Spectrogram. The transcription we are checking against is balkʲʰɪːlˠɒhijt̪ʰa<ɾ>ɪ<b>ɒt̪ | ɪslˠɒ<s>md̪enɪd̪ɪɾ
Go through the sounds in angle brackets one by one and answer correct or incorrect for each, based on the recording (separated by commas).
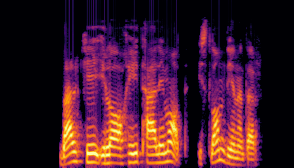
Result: incorrect, incorrect, incorrect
